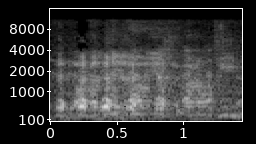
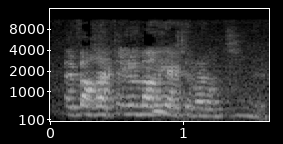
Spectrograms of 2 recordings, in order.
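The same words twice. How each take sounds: First: Loud, fast disbelieving question; incredulous echo. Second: Fast, tearful complaint; tearful lament. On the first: Husband echoes wife about the wedding, incredulous. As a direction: throw it back as a baffled question. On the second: Wife mourns aunt missing the wedding, tearful. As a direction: lament it quickly through tears. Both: Acted.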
